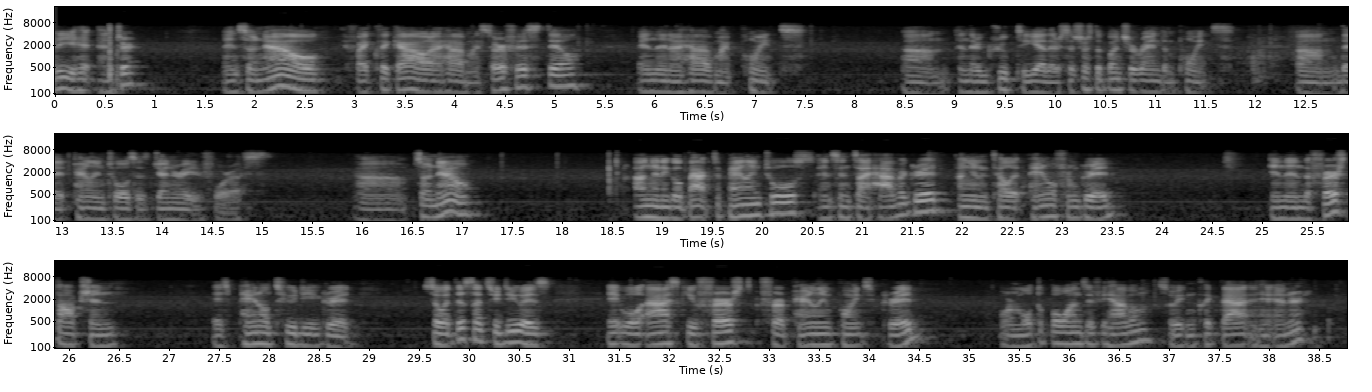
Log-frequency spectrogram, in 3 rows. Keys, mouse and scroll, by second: 0.5 Return, 2.3 click, 12.9 right click, 19.1 click, 38.3 Return.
